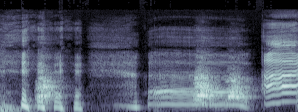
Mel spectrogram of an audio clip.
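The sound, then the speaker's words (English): A dog barks in a quick series of sharp yaps, then lets out longer, drawn-out whining barks. It is fairly loud, with a possible voice mixed in. “No, the dog is going.”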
